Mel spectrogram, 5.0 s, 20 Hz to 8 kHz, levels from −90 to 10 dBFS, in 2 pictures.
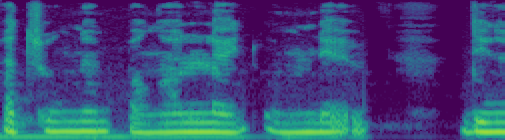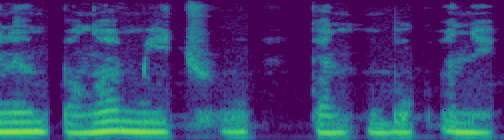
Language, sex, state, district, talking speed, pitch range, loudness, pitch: Mizo, female, Mizoram, Aizawl, 200 wpm, 190-205 Hz, -15 LUFS, 200 Hz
